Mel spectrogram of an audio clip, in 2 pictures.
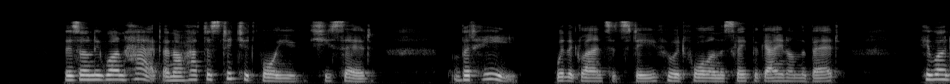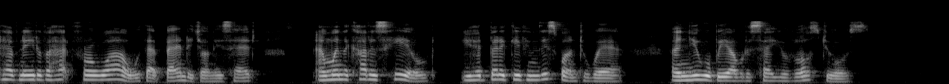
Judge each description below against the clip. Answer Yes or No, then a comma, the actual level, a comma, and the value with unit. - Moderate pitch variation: No, wide, 5.8 semitones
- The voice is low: No, medium, 185 Hz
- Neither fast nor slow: No, fast, 220 wpm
